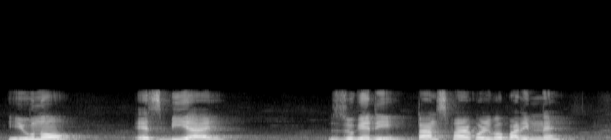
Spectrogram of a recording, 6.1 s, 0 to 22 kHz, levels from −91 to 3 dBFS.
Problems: background sounds at intervals, echo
